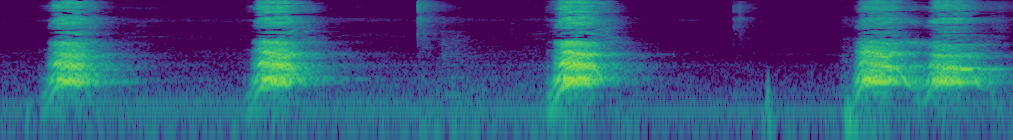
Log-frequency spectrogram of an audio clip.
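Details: Basset Hound giving deep, full barks, three spaced about a second apart, then a quick double bark at the end, over a faint low background hum.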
